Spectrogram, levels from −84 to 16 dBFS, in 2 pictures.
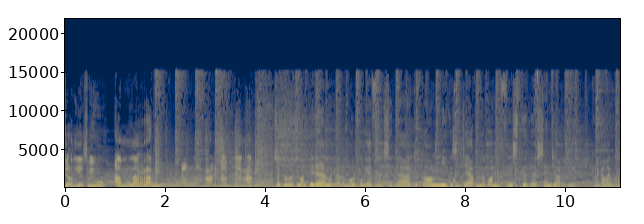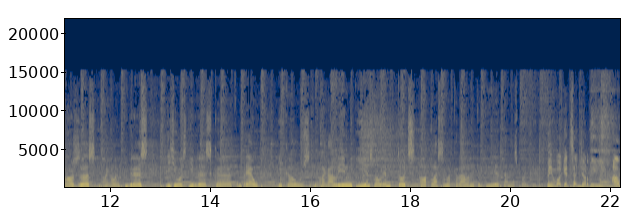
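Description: At 2.02 to 2.12 s, 7.77 to 7.81 s and 9.42 to 9.47 s, a corrupt frame decoded: damaged compressed frames were played anyway, scattering misplaced spectral energy. Each gives a short chirp or noisy blip, the later two louder, peaking around -10 dBFS.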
